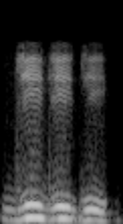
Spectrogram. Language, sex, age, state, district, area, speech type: Hindi, male, 18-30, Madhya Pradesh, Gwalior, urban, conversation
